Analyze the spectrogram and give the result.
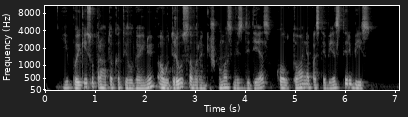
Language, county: Lithuanian, Klaipėda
